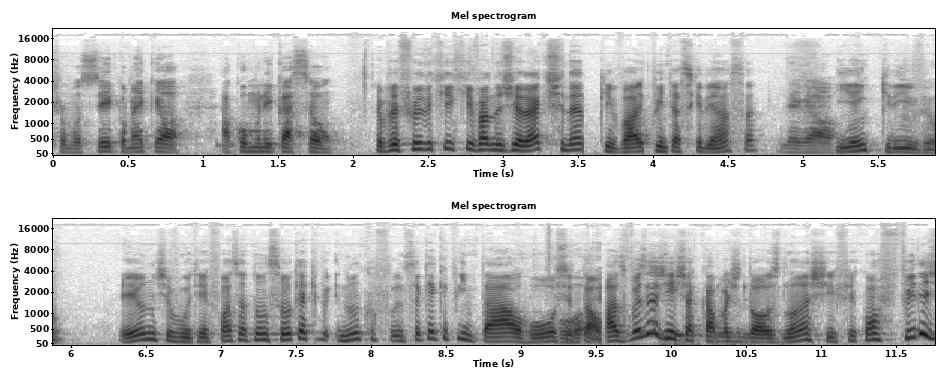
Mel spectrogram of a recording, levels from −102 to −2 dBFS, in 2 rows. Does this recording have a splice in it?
yes; 2 cuts; at 3.5 s, 9.5 s

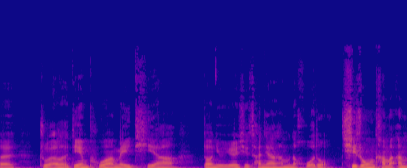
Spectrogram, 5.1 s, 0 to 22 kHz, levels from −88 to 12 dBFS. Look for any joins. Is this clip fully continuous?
no; 1 cut; at 4.2 s

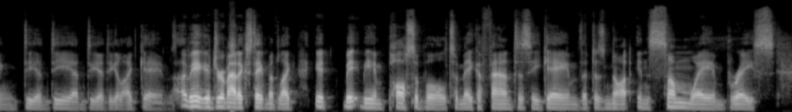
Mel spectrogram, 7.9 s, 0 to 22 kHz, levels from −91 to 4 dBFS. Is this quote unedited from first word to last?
no; 1 cut; at 1.7 s

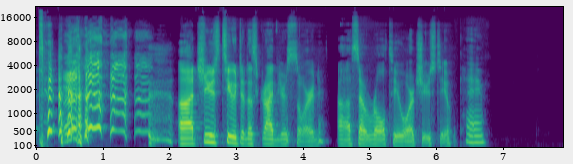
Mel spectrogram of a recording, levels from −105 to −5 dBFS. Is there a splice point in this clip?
yes; 1 cut; at 4.4 s

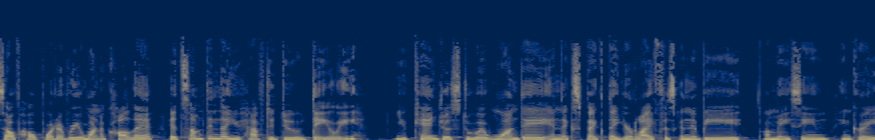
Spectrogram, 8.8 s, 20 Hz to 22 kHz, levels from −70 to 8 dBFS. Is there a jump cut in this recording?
no; 0 cuts

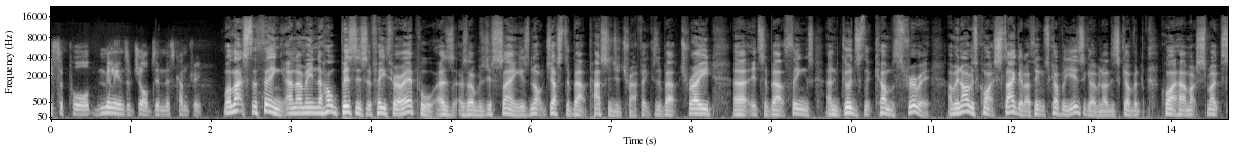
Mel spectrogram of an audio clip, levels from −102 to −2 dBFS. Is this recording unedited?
yes; 0 cuts

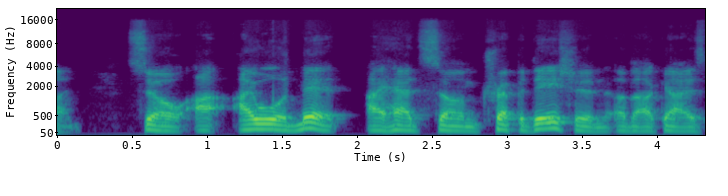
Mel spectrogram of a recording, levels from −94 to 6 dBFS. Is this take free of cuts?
yes; 0 cuts

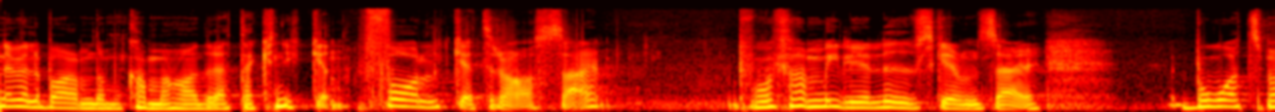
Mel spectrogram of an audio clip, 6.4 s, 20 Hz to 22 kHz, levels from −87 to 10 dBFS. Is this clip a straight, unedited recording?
no; 1 cut; at 1.7 s

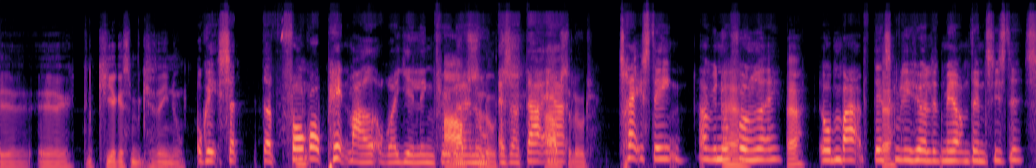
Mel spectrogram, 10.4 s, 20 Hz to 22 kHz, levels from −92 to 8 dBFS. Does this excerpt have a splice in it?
no; 0 cuts

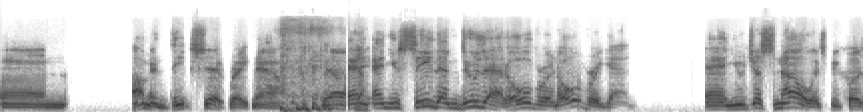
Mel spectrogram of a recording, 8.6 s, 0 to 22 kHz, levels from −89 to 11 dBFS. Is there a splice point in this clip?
yes; 1 cut; at 3.4 s

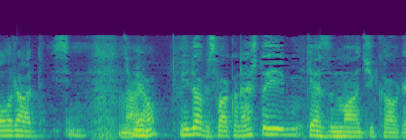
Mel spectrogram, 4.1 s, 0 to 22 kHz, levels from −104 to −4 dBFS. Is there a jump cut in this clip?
yes; 1 cut; at 3.0 s

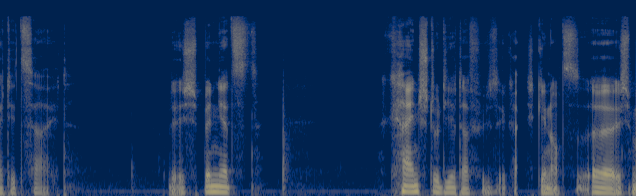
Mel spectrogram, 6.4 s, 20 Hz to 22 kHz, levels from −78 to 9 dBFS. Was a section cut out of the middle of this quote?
yes; 2 cuts; at 1.7 s, 5.2 s

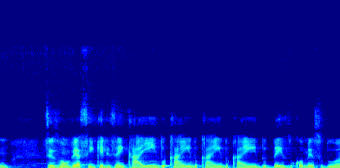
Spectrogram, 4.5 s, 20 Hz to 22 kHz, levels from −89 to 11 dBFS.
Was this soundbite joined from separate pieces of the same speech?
no; 0 cuts

